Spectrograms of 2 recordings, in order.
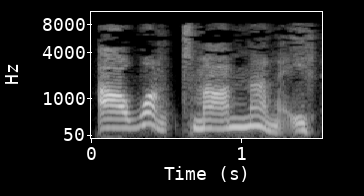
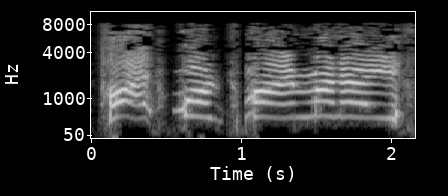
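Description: First: Slow, firm demand; determined. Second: High, loud, drawn-out scream. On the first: Narrator demanding her money at the counter, determined. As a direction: stand your ground, slowly. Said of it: "said with more determination than I felt". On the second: Narrator lunging at Ralph with scissors, screaming. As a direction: scream every word slowly, at full pitch. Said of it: "I screamed". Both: A narrator's reading.

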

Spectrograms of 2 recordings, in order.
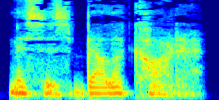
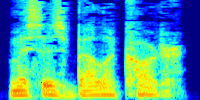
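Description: First: Proud wife's voice. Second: Said in the usual way. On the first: A narrator's reading. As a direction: say her new name with pride. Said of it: "she said".

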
